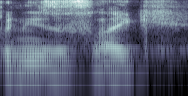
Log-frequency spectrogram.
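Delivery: ordinary talk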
